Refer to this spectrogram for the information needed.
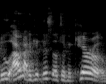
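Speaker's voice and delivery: acted frantic panic, freaking out. Recounting talking to dad while upset, retelling freaking out. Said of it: "And I'm like freaking out".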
